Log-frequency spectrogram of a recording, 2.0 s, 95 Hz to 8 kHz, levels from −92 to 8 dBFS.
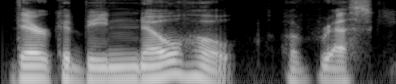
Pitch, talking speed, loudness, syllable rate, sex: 120 Hz, 210 wpm, -19 LUFS, 5.3 syllables/s, male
